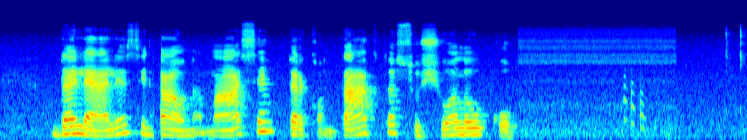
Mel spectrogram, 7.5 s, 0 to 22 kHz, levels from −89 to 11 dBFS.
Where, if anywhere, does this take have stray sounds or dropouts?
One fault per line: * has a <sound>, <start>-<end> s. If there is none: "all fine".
* has a dropout, 1.5-1.6 s
* has a chirp, 6.2-6.6 s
